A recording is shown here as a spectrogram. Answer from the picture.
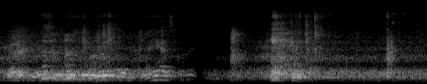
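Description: Indistinct talk from people in the room, quieter than the main speakers, broken by a sudden gap in the sound about two seconds in.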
